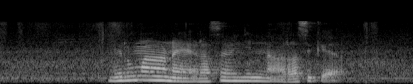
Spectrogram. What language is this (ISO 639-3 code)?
sin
